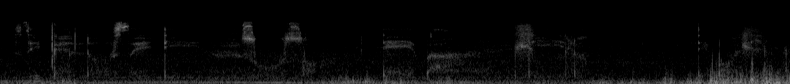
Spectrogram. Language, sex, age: Swati, male, 23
